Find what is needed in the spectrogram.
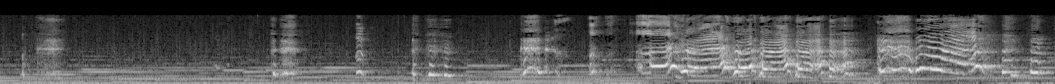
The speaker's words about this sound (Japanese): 子供が声を殺して泣くもんじゃない。大声で泣いてくれないと大人はバカだから気づけないよ。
